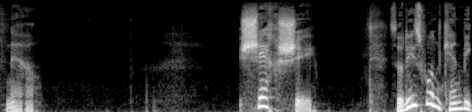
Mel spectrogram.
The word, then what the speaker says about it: chercher: So this first part here, C-H-E-R, you will pronounce it quite open, so it's cher, cher, okay?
